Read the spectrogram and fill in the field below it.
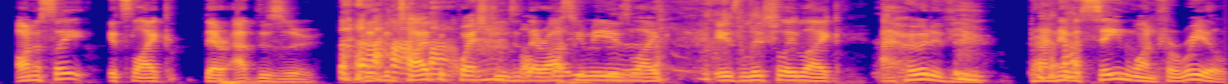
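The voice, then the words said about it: Australian accent. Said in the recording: “They hear my voice, and I drop that I'm Australian ... They probably love the Aussie accent.”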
